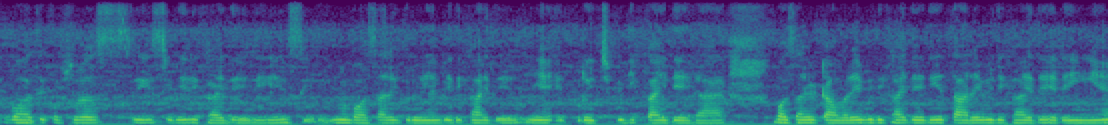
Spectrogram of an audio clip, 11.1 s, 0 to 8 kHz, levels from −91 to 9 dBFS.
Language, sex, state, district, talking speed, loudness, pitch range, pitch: Hindi, female, Bihar, Lakhisarai, 215 wpm, -17 LUFS, 170-180 Hz, 175 Hz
